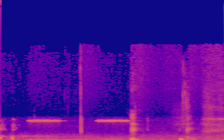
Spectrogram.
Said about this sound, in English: He sounded like he was in a spaceship. No, or he's maybe backing like a truck up or something. You heard the beeping, right? That sounded like a spaceship.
